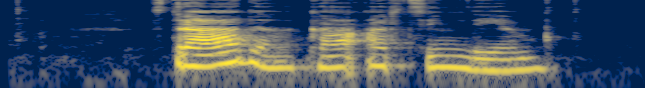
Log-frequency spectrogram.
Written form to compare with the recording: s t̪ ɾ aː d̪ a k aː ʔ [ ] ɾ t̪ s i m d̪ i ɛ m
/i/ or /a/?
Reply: a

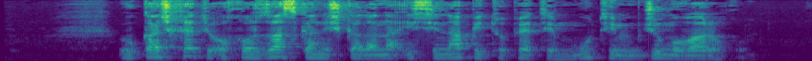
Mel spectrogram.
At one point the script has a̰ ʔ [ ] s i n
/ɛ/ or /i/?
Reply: i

